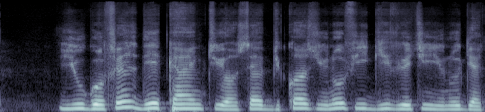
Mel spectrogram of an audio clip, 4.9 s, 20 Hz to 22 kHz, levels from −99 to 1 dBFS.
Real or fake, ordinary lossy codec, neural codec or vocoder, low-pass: fake; Opus, 64 kbps; codec, 44.1 kHz, 7.8 kbps, DAC; 19.8 kHz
